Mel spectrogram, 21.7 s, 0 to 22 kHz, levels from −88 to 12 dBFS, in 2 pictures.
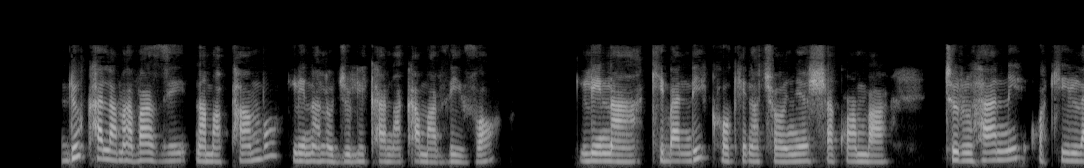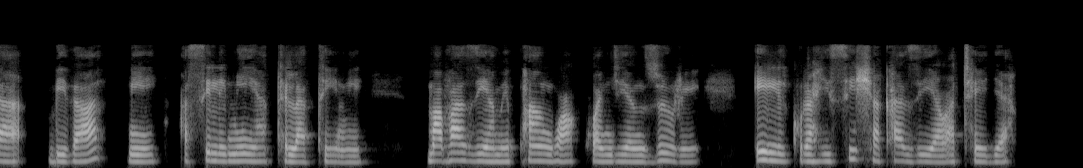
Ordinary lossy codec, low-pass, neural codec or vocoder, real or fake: MP3, 48 kbps; 7.2 kHz; codec, 16 kHz, 2 kbps, FunCodec, trained on Chinese and English, 25 frames a second; fake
